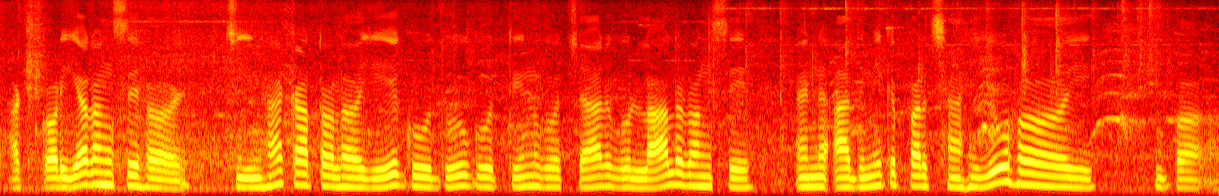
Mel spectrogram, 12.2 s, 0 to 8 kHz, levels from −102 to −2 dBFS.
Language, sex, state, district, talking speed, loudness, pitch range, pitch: Bajjika, male, Bihar, Vaishali, 105 wpm, -24 LUFS, 140-160 Hz, 150 Hz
